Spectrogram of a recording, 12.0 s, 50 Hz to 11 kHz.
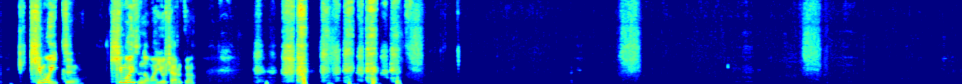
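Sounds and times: man laughing breathily: 3.2s - 5.3s.

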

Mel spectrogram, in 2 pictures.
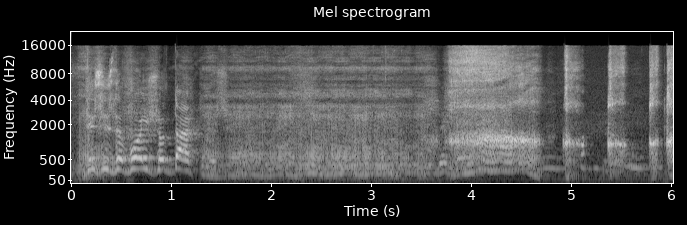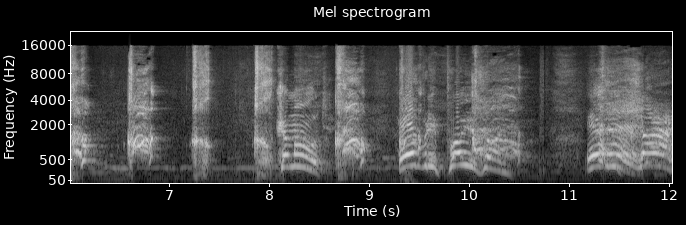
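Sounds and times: woman groaning and rasping: 1.2s - 5.9s
woman coughing: 4.5s - 11.8s.

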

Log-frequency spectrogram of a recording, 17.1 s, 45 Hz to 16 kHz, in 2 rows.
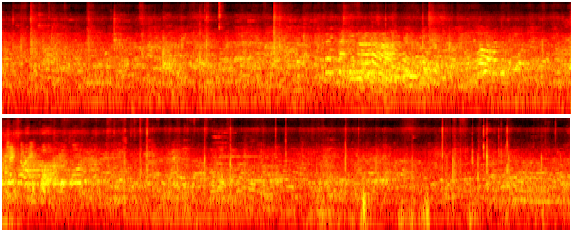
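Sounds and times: indistinct chatter of voices: 0.0s - 17.0s.

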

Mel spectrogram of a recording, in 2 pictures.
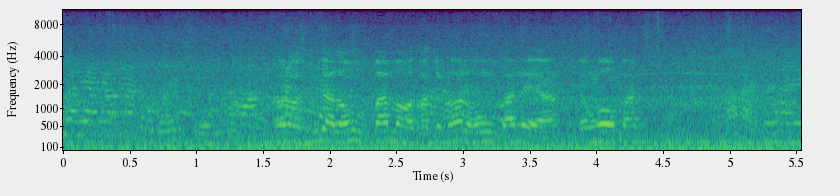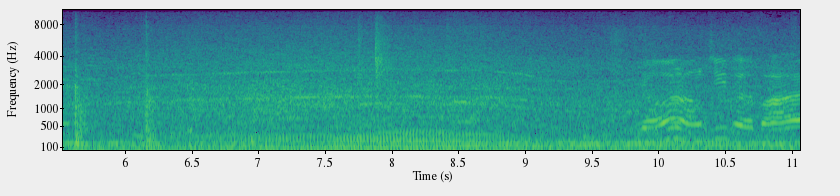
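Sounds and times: market noise: 0.0s - 11.0s.

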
